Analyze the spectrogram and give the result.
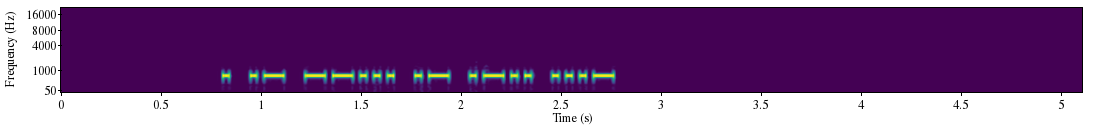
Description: Morse code, heard as a keyed tone, about 36 wpm, 700 Hz. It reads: EA7ALV
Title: DXCC-100 Call Signs - 6 Characters - Repeated 3x - 35wpm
